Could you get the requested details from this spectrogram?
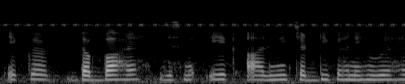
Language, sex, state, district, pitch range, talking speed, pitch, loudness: Hindi, female, Chhattisgarh, Sarguja, 210-225 Hz, 145 wpm, 215 Hz, -33 LUFS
